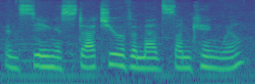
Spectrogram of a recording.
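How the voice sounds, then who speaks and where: An actress playing a young, plain-spoken heroine in a video game, direct and sceptical yet compassionate. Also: female voice, mid-range voice, fairly even intonation, moderate pace, over music, close to an everyday voice, poor audio. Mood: firm.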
